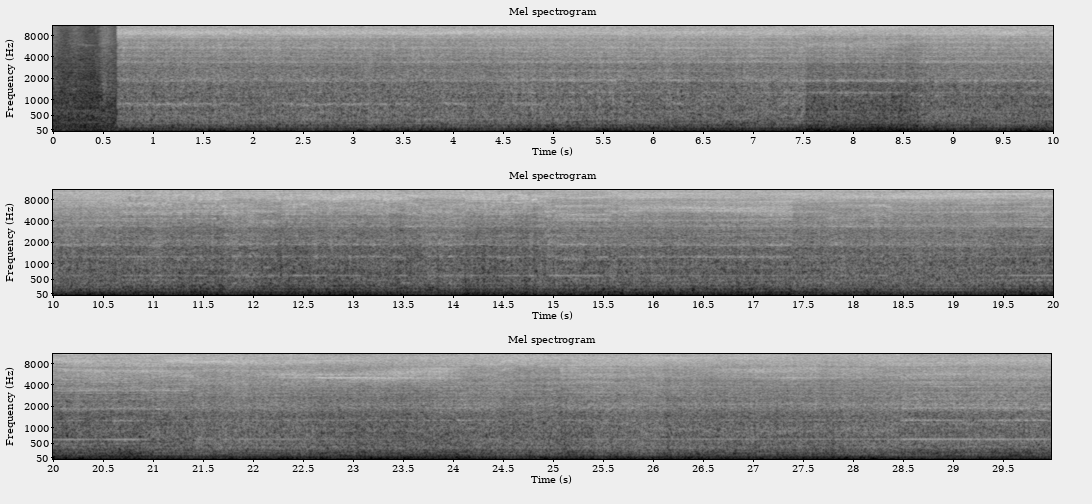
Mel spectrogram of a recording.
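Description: Homemade band saw running and cutting through a knife-handle block of ox horn and wood: a steady, loud sawing noise that starts abruptly about half a second in.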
